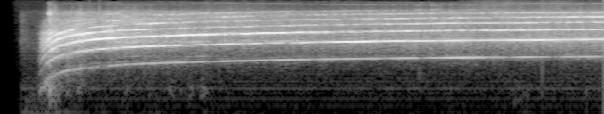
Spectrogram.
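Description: Small motor-driven metal siren switched on about half a second in: its wail sweeps up quickly as the rotor spins up, then holds a steady high tone that keeps creeping slightly higher.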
